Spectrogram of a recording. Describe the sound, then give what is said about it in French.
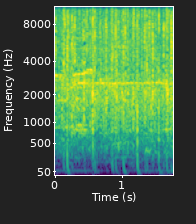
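Sustained audience applause, a dense crackle of many hands clapping at an even, fairly loud level with sharp individual claps popping out irregularly. “Ah, on connaît pas cette partie-là des applaudissements.”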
